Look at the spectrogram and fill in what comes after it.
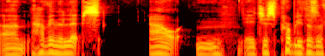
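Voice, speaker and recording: A man with a British accent speaks at a moderate pace with lively intonation. The sound is dry and close, with no echo. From Britain. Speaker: English pronunciation teacher. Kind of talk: pronunciation lesson to camera.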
